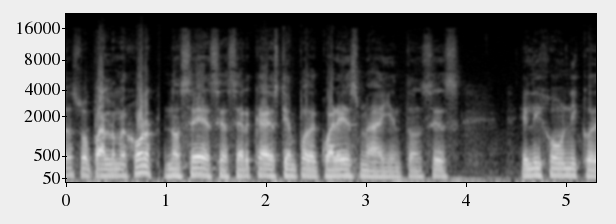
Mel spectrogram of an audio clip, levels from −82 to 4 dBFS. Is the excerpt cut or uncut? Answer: cut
